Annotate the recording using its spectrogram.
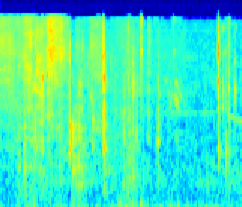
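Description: A fishing reel clicks and whirs as it is wound.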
